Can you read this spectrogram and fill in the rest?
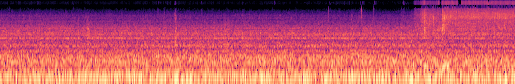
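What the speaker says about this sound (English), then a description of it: "I like to rinse my knife and my cutting board after tomatoes" A knife and cutting board rinsed under a kitchen tap: a continuous close rush of running water with a broad low rumble, growing brighter and splashier near the end as the stream hits the items, no talking.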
